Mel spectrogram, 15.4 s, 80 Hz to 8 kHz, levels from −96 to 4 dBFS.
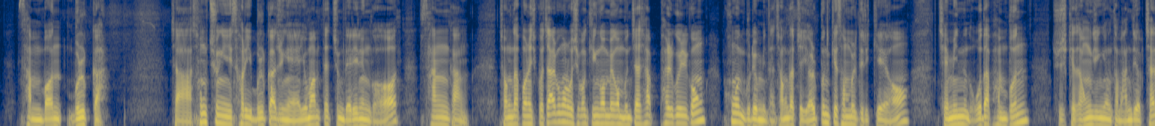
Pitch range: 90-120 Hz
